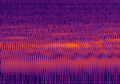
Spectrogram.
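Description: Car engine revving and accelerating with a rare engine in Need for Speed Heat, a steady mid-pitched drone that holds and climbs slightly across one short, moderately loud burst with no talk.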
